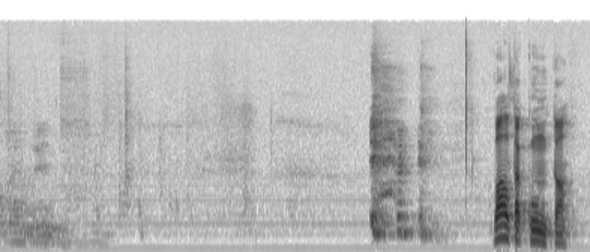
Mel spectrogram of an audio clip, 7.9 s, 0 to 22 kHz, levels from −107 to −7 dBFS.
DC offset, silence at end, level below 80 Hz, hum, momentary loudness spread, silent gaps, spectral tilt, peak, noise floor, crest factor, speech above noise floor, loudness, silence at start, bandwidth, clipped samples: under 0.1%; 0.25 s; -76 dBFS; 50 Hz at -75 dBFS; 28 LU; none; -4 dB/octave; -6 dBFS; -63 dBFS; 28 dB; 36 dB; -30 LUFS; 0.1 s; 16 kHz; under 0.1%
